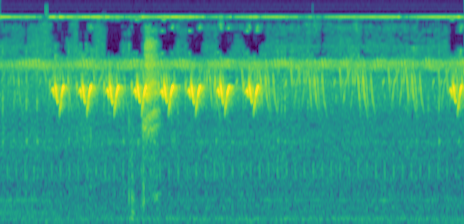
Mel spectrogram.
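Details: Ashy prinia giving a rapid series of about nine sharp, high chirped notes in an even rhythm, with a brief rustle in the middle, then quiet with faint background hiss.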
